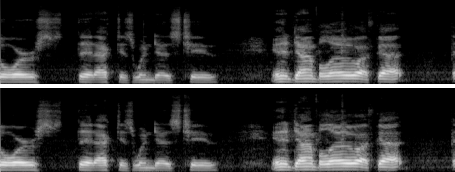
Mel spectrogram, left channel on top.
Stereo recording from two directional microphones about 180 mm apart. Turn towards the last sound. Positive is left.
turn(degrees=0)  # may be behind; listen again after turning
